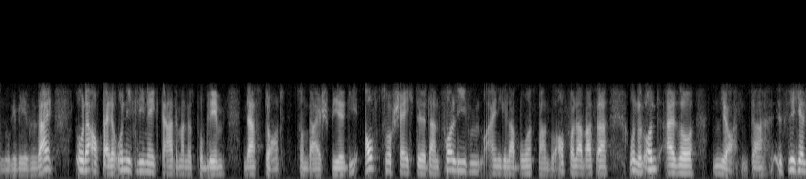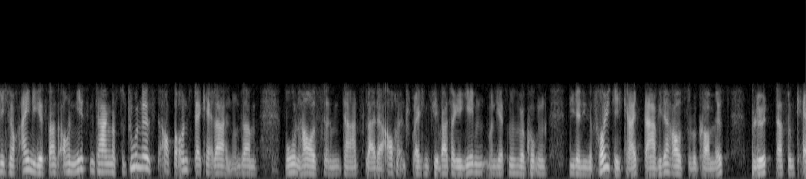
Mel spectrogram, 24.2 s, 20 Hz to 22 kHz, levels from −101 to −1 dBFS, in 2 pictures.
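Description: AMR narrowband mobile codec damage runs throughout the speech: the band spans 150 Hz to 3.4 kHz, with nothing above 3.7 kHz. Heavy, buzzy, synthetic coloration fits a 5.15 kbps mode rebuilding each frame from a vocal-tract model driven by sparse pulses.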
